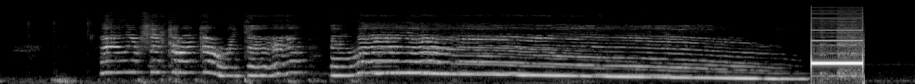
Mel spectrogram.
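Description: A young man sings a long, loud note through a microphone that slowly drops in pitch.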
